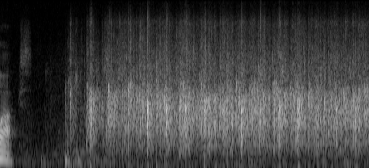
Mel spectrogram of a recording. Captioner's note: audience applauding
